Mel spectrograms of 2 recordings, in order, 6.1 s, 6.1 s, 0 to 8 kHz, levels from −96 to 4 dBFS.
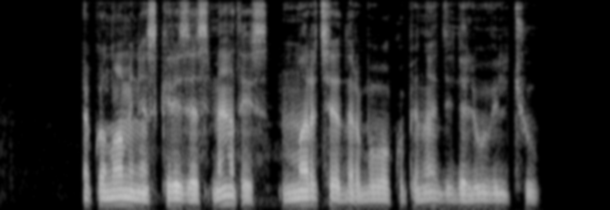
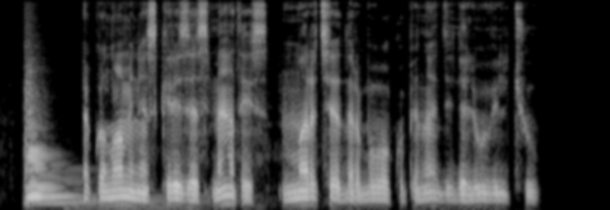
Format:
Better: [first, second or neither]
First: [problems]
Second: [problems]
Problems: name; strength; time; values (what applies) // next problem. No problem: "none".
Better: first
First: none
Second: background sound (Bowed string instrument); 6 dB below the speech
